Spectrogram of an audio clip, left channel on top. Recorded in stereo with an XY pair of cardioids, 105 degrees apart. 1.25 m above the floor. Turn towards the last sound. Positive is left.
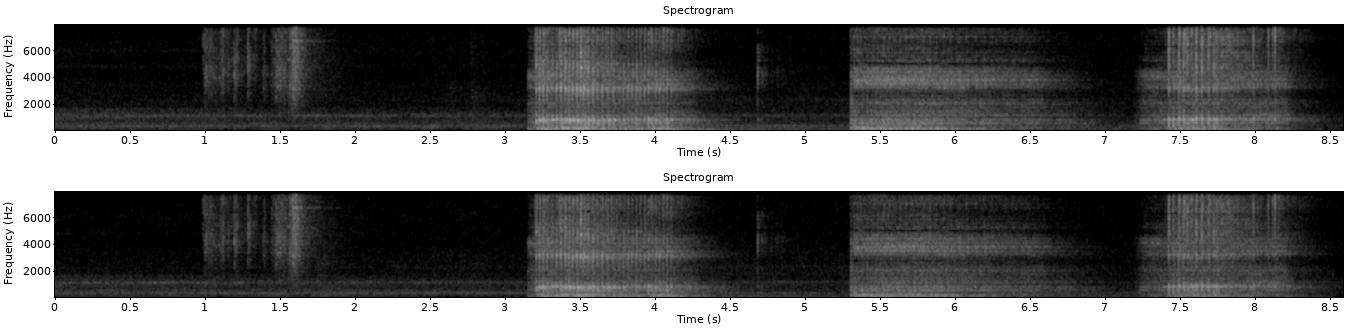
turn(degrees=25)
